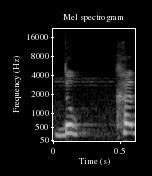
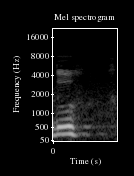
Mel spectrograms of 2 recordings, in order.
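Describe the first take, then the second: First: The visarga sound is not half pronounced. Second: The visarga sound is only half pronounced. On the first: The speaker calls it wrong. "दुःख नाही हा" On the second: The speaker calls it right. "आपण दुःख म्हणणार आहोत"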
